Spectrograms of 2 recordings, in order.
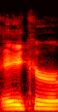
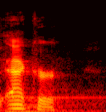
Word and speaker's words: Acre: attempting to pronounce it I had been thinking either acre or Acra turns out it was akur um I mean I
